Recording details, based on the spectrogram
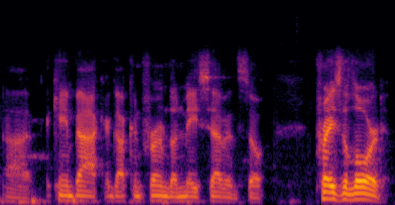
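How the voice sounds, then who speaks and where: A man's voice: sits low, normal speed, no room sound, lo-fi sound. A man talking as a podcast guest in a casual interview, earnest and laid-back with many fillers.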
